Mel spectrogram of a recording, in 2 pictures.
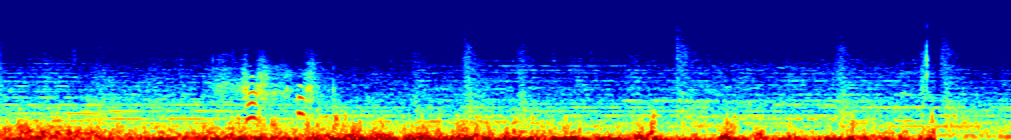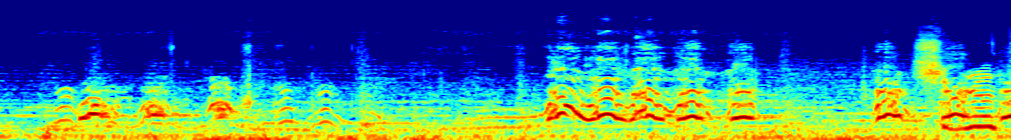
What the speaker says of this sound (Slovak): Šibnutý pes.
